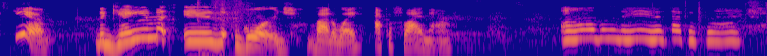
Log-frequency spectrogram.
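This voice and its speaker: A woman talks at a very slow pace, with long, frequent pauses. Noticeable background noise can be heard. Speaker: video game streamer. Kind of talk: casual live gameplay commentary. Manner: animated.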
